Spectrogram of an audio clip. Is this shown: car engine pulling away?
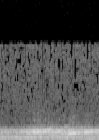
yes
